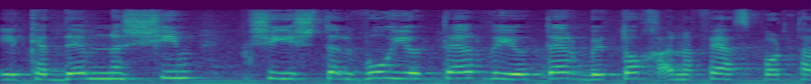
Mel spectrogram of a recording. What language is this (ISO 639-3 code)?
heb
